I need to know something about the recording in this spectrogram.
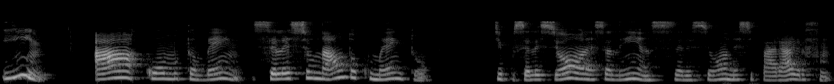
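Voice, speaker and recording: Female tutorial instructor, Brazilian accent, higher-pitched, hesitant and explanatory, informal delivery, muffled low-fidelity audio. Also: a little slow, a bit bright. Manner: hesitant, explanatory, checks understanding with short tags. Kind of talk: informal software tutorial, screen demonstration.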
